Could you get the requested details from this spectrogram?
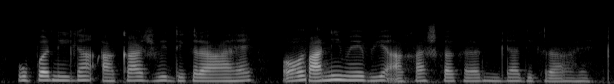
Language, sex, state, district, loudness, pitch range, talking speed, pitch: Hindi, male, Jharkhand, Jamtara, -33 LUFS, 155-185 Hz, 175 wpm, 165 Hz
